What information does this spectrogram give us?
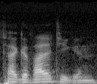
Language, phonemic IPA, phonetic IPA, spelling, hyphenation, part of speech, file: German, /fɛɐ̯ɡəˈvaltɪɡn̩/, [fɛɐ̯ɡəˈvaltʰɪɡŋ̩], vergewaltigen, ver‧ge‧wal‧ti‧gen, verb, De-vergewaltigen.ogg
- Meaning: to rape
